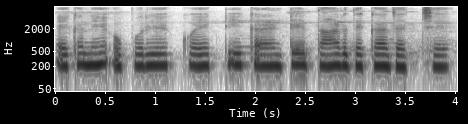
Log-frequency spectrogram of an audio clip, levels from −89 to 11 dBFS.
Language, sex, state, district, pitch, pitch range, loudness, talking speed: Bengali, female, Assam, Hailakandi, 210 Hz, 205-220 Hz, -14 LUFS, 120 wpm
